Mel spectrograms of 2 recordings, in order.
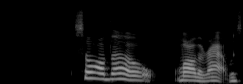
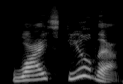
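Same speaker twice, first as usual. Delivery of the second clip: slow, louder, each word pressed; slow emphatic question; 4 semitones higher, 6 dB louder, much slower than usual. A narrator's reading. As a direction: drag out the question in disbelief. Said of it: "talking so seriously".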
